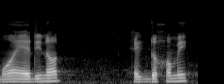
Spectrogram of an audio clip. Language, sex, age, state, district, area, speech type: Assamese, male, 30-45, Assam, Dhemaji, rural, spontaneous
